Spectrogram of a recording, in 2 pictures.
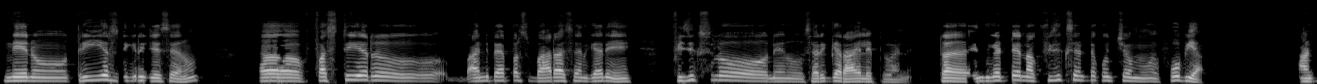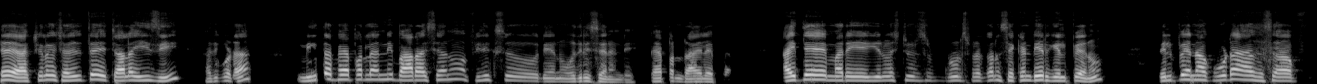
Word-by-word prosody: నేను, 175 -1 +4 0.4
3 175 - -2
years 210 -5 +2
degree 180 +1 -2
చేశాను. 140 -2 -3 0.7
ఆహ్, 160 -2 +4 0.2
ఫస్ట్ 180 +4 -1
ఇయరు 200 -2 +2 0.9
అన్ని 170 +3 -2
పేపర్స్ 180 0 -3
బా 150 - +1
రాసాను 165 -2 0
గానీ, 160 -3 -1 0.6
ఫిజిక్స్‌లో 200 +3 -4 0.5
నేను 145 -1 -5 0.2
సరిగ్గా 150 +3 -1
రాయలేపోయేవాడిని. 130 -5 -4 0.3
టా 155 - +6 0.3
ఎందుకంటే, 170 +4 -1
నాకు 165 -3 0
ఫిజిక్స్ 205 +3 -5
అంటే 195 +1 -8
కొంచెం 175 -1 -4 0.4
ఫోబియా. 165 -9 0 1.1
అంటే, 145 +9 +3
యాక్చువల్‌గా 195 +7 +2
చదివితే 195 +5 +3 0.2
చాలా 175 +2 +6
ఈజీ 170 -3 0 0.4
అది 155 +2 -8
కూడా. 160 -4 +2 0.7
మిగతా 200 +8 +3
పేపర్‌లన్నీ 225 +1 +2
బా 195 - +8
రాసాను. 215 +5 -2 0.2
ఫిజిక్సు 195 +1 -6 0.3
నేను 140 -1 -4
ఒదిలేసానండి. 125 -8 -4 0.2
పేపర్ 145 0 -3
రాయలేకపోయాను. 130 -3 -3 0.5
అయితే, 200 +4 +6 0.3
మరి 185 -1 +3 0.2
యూనివర్సిటీ 185 +2 -3
రుసు 175 +1 -14 0.2
రూల్స్ 180 -1 -4
ప్రకారం 195 +3 -4
సెకండ్ 195 +2 0
ఇయర్‌కెళ్ళిపోయాను. 170 -4 +2 0.7
వెళ్ళిపోయినా 210 +3 +3 0.2
కూడా, 235 +3 +4 0.3
సఫ్ 170 -4 +2
175 Hz, 115 wpm, -22 LUFS, 155-195 Hz, 1.1 s, బా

